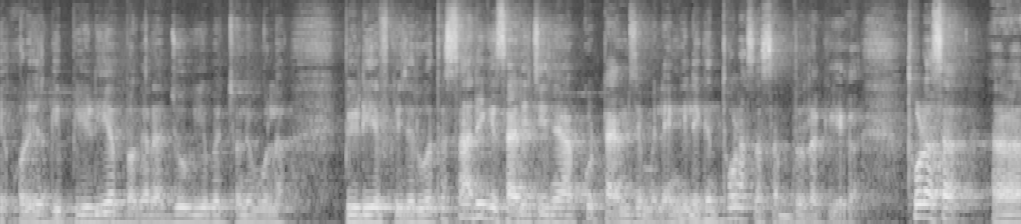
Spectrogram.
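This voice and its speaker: A man's voice: medium pitch, vocal fry, a little mellow. A male English teacher, giving an exam vocabulary lesson and quizzing his students, calling them "beta" and repeating each word. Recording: echoey room.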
